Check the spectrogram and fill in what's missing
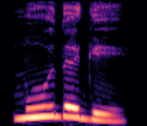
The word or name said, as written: ಮೋದಗೆ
